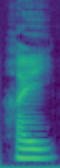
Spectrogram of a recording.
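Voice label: "hei", Mandarin Chinese, tone 1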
